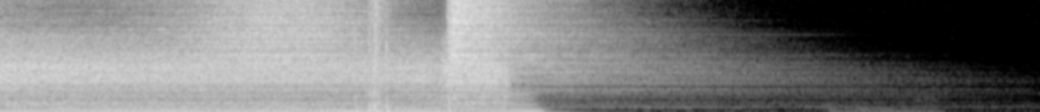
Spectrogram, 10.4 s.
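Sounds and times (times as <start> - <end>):
guitars: 0.0 - 5.7.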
